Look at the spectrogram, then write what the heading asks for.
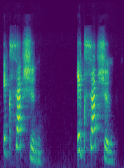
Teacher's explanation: I'm stressing the c e p that is why sep is written in capital the other parts I am not stressing them so the word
